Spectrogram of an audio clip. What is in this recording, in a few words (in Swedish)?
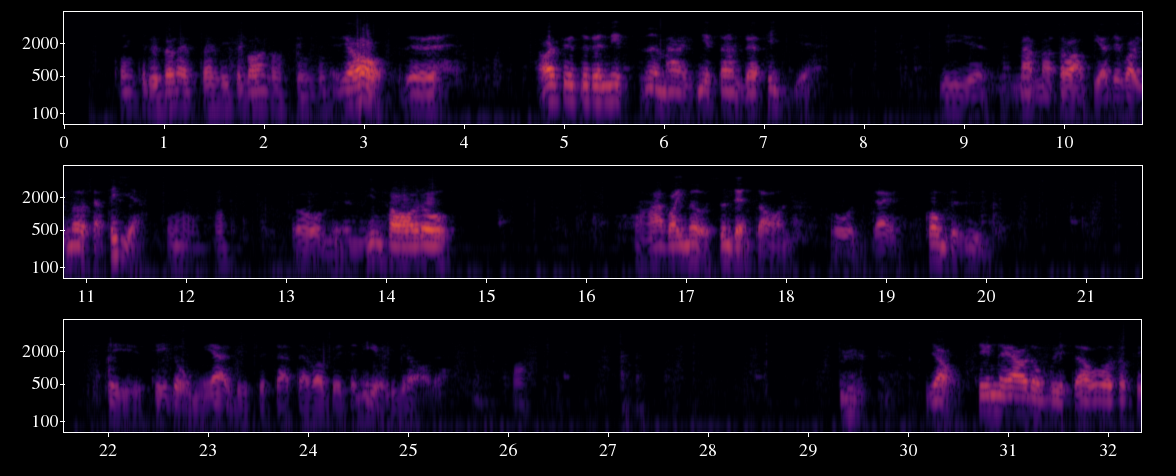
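Veddige Halland, Svenska sagor dialekter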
